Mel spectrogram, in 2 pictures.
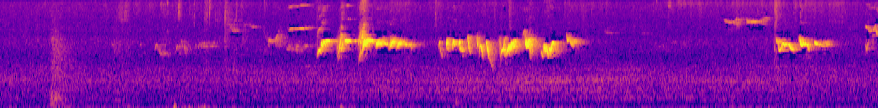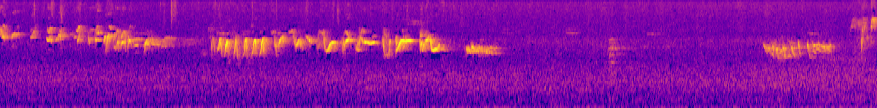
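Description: Sparrows chirp in quick, high-pitched clusters of short notes, repeated in bursts for most of the stretch over a steady low background hiss, with no one talking.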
